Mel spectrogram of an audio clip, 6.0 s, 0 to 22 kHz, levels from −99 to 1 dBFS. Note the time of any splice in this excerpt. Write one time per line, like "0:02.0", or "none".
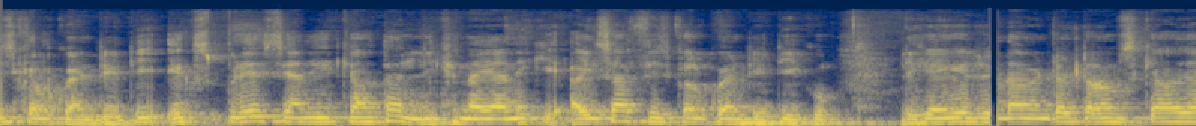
0:05.0

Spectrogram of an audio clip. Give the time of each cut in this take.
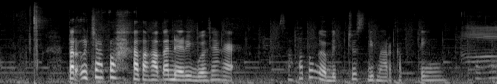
none

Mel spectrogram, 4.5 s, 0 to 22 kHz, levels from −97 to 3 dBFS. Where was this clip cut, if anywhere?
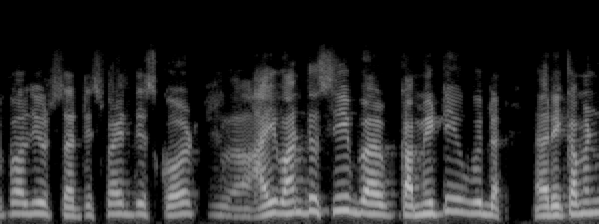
0:01.7

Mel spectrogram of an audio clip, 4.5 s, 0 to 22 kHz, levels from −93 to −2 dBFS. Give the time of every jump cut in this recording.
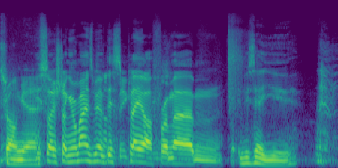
none

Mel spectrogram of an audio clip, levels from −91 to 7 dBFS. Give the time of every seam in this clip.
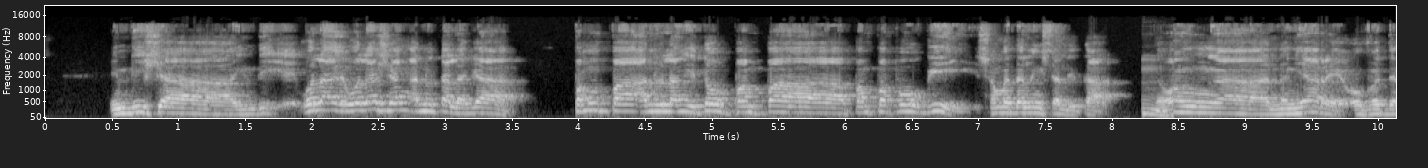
0:08.5

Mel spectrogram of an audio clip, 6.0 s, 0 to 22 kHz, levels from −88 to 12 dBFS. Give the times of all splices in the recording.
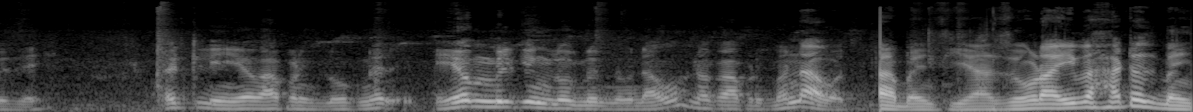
0:04.4

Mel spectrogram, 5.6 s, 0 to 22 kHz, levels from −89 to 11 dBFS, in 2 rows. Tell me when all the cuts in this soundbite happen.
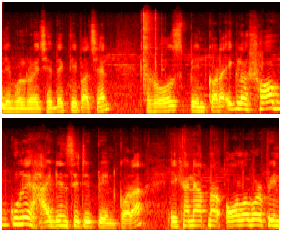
0:04.3

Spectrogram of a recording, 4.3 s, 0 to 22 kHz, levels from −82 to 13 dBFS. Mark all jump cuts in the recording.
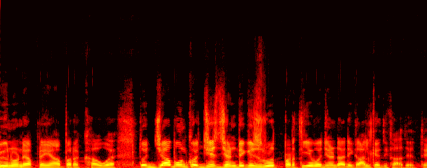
none

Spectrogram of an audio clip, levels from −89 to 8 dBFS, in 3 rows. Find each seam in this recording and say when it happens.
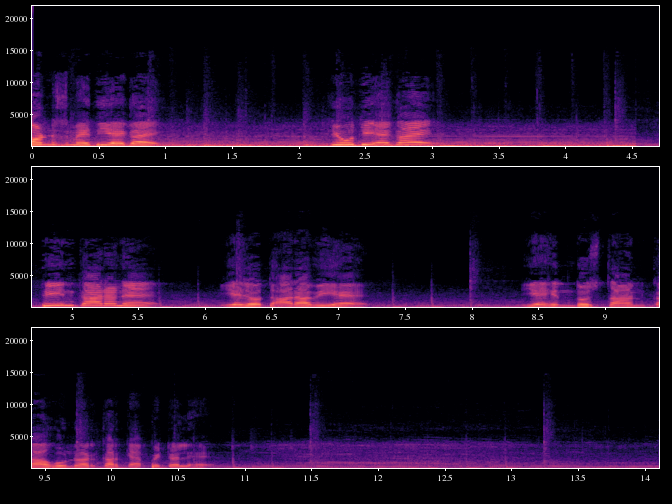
0:06.0
0:10.8
0:12.4

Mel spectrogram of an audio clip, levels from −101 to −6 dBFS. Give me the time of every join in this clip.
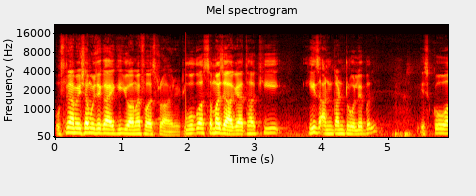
0:02.0

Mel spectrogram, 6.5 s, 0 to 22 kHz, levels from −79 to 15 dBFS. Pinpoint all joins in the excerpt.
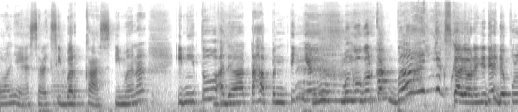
none

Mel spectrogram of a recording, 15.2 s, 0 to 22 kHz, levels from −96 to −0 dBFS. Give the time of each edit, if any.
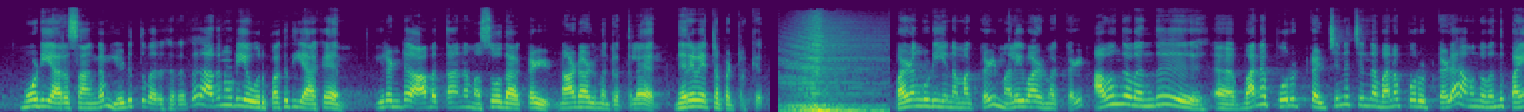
0:06.6
0:08.2
0:10.8
0:12.1

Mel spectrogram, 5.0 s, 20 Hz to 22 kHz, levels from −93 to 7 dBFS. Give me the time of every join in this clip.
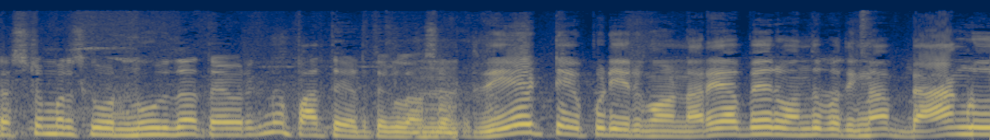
0:02.3

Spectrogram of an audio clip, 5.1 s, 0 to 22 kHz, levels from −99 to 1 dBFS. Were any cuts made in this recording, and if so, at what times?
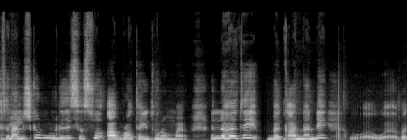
none

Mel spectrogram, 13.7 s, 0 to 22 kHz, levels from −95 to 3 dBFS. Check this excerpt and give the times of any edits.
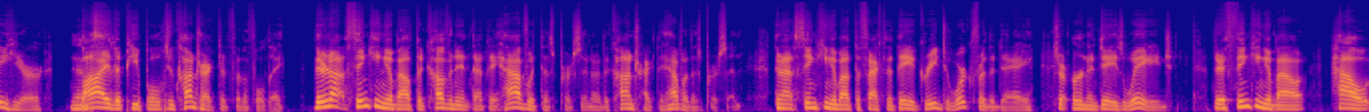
0:01.7
0:10.5

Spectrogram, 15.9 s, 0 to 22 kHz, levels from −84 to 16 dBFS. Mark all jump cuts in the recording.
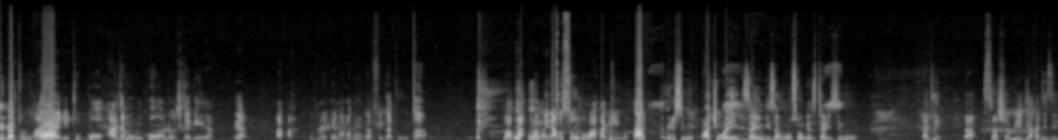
0:09.7

